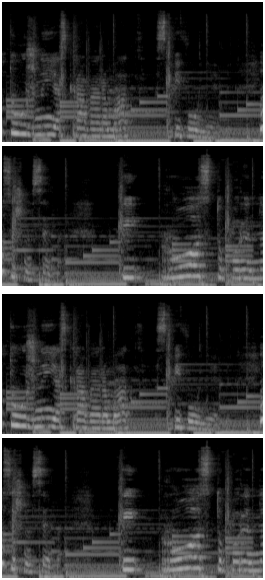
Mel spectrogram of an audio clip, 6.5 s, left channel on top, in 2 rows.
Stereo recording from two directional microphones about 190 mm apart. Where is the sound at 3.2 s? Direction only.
10° left (ahead or behind).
